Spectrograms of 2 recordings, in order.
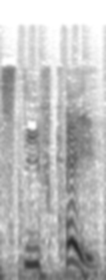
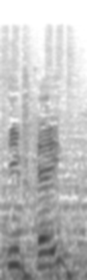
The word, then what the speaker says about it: Steve Kay: Ich habe vorhin den Kollegen Steve Kai genannt. Er spricht sich aber wohl Steve Kay. – Oh, gut, alles klar. Gominasai. – Er sagt hier ganz klar, da spricht man Englisch aus. Dann werde ich das einfach mal Englisch aussprechen.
